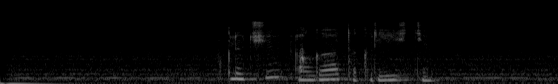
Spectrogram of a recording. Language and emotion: Russian, sad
